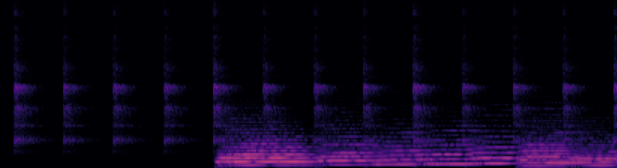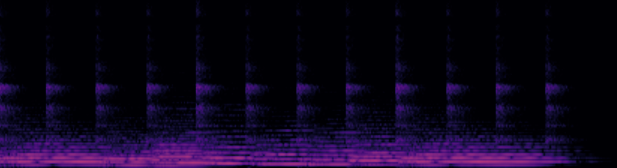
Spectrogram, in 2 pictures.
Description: f major scale french horn

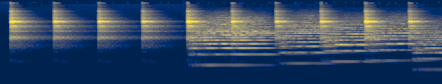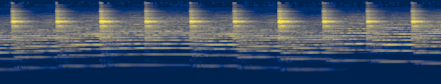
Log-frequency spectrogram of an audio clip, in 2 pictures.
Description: f major scale trumpet

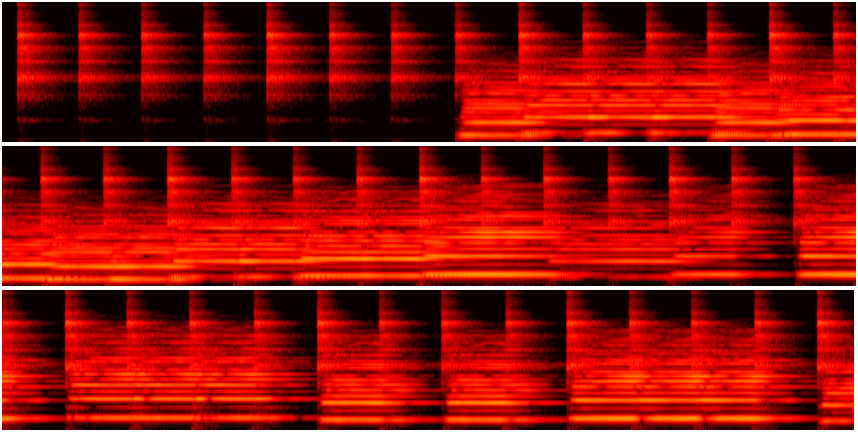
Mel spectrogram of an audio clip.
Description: bingo bass clarinet

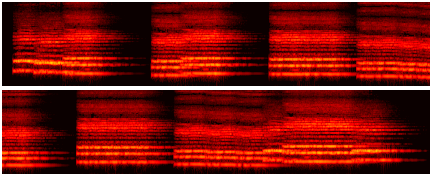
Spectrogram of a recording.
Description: soprano

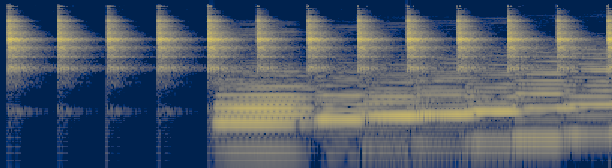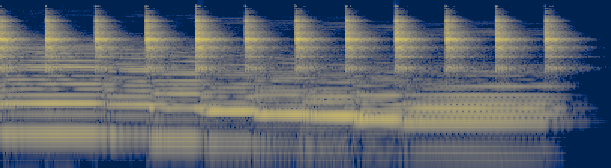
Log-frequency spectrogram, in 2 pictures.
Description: g major scale bass clarinet

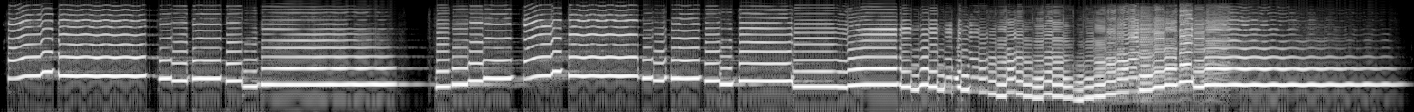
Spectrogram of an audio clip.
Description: soprano saxophone

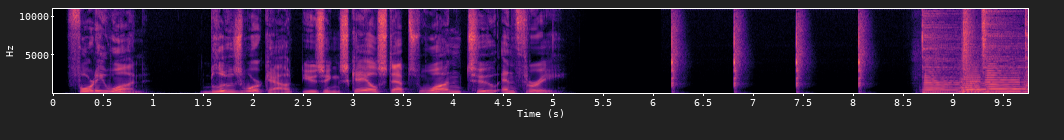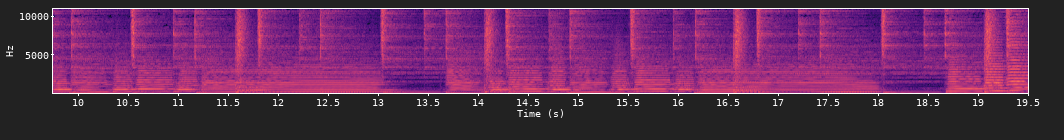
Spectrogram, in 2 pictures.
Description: blues workout scale steps

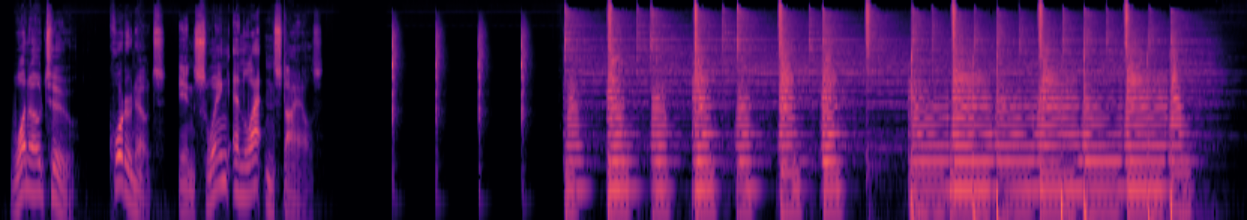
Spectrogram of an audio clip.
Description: latin rock styles

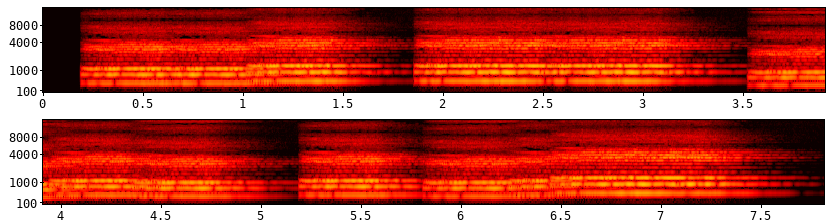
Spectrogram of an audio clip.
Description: alto

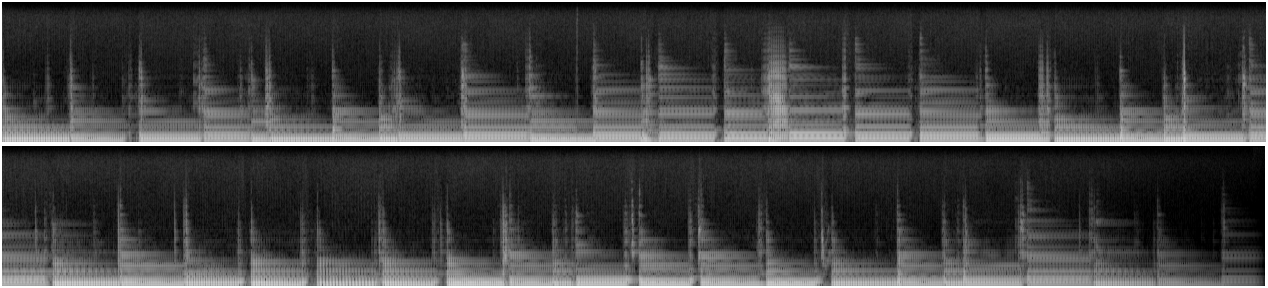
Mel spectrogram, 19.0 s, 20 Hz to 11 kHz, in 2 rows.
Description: bass guitar 20th century pop rock

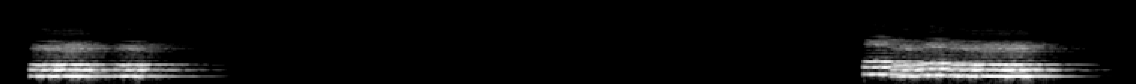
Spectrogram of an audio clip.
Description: all altos; shrek donkey

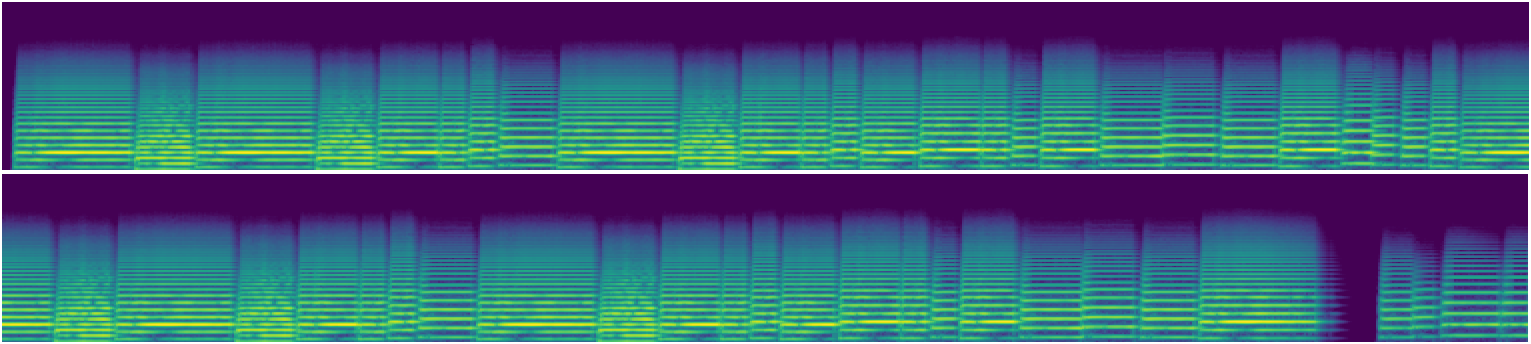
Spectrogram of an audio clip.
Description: trombone baritone only; theme from the royal fireworks

